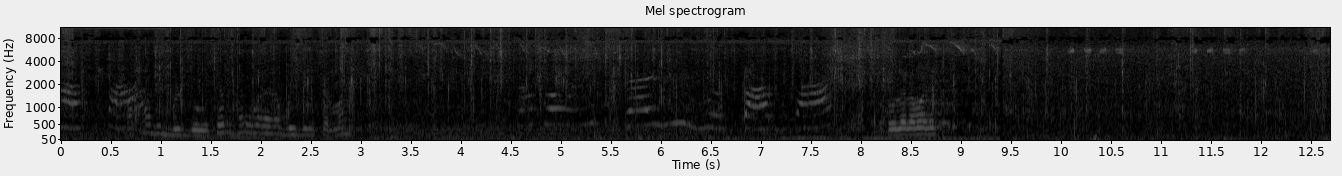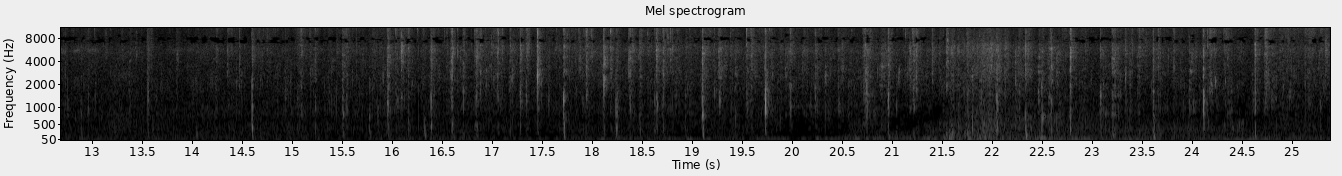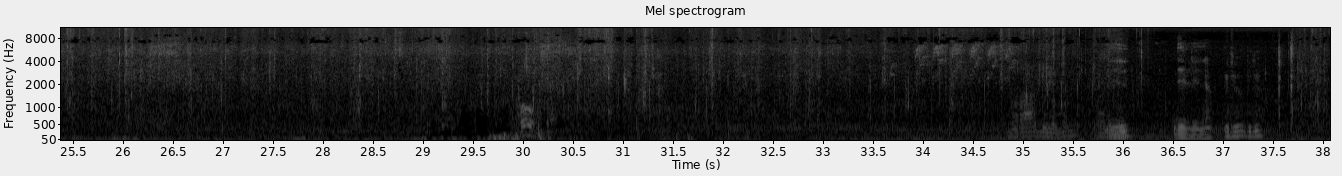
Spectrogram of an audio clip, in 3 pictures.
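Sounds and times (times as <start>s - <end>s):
horse hooves on dirt: 0.0s - 38.0s
low steady rumble: 0.0s - 38.0s.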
